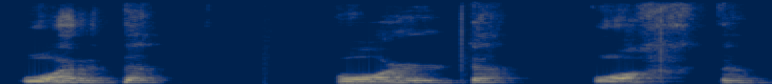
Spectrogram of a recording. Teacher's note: Porta com ou sem o chamado R caipira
